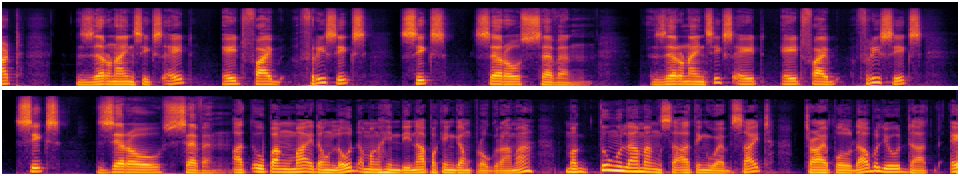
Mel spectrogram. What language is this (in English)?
Filipino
